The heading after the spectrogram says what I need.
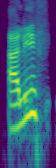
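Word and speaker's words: ألف: আলিফ এবং হামজা টান হবে না।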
